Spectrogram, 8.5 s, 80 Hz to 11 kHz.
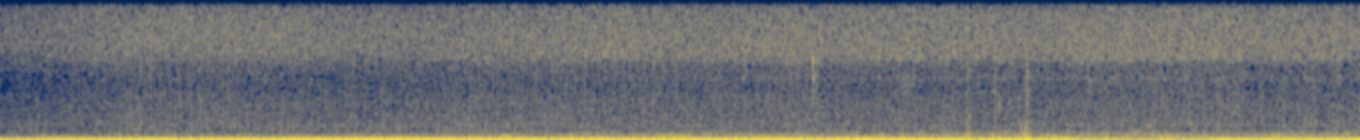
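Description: Ford Fiesta ST180's turbocharged 1.6-litre EcoBoost four-cylinder, fitted with a 3-inch Gravity Performance exhaust and ITG intake, idling steadily as heard inside the cabin, with a brief dip in the sound about seven seconds in.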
